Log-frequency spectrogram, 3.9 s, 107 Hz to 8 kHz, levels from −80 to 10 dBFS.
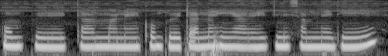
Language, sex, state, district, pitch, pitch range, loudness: Chakma, female, Tripura, Dhalai, 225 Hz, 220-230 Hz, -13 LUFS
